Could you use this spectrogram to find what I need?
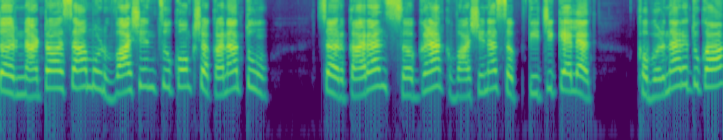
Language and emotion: Goan Konkani, angry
